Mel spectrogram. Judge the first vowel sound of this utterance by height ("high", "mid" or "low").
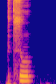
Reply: high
